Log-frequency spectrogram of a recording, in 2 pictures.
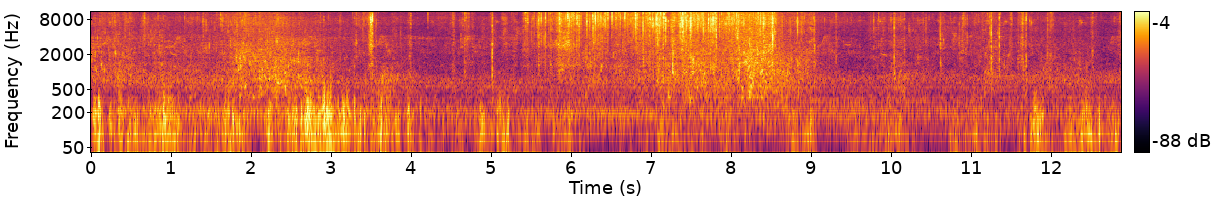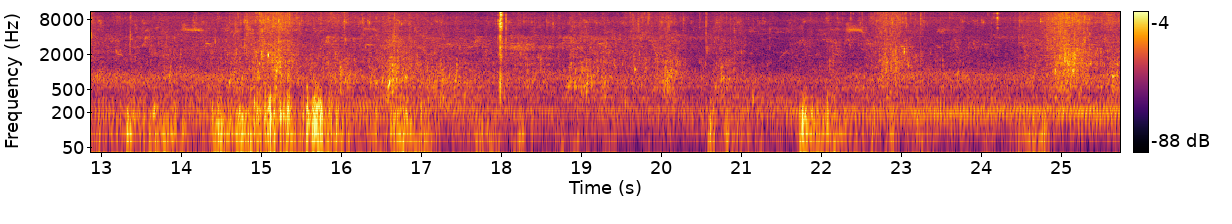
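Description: Wind blows outdoors and rustles leaves.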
